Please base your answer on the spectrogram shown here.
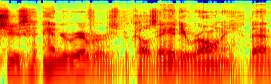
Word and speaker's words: Andy Rhoney: And this episode we have Andy Rooney. Yes. And his ultra ego Henry River. You got that right. You pronounced it right.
